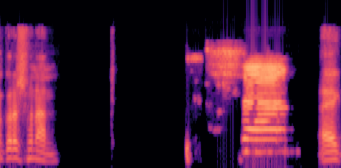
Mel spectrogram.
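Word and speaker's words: ث: সা টান দেন, একালিপ টান দিতে হবে, সা, হা।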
